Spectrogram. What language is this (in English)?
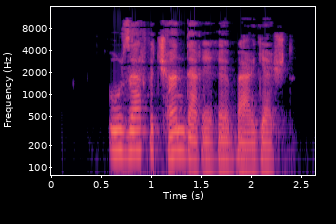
Persian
